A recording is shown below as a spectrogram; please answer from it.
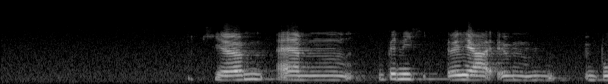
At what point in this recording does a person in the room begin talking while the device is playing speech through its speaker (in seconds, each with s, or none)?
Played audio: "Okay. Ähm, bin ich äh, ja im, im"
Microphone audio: none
